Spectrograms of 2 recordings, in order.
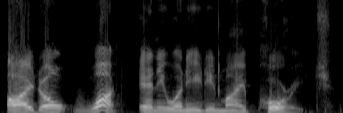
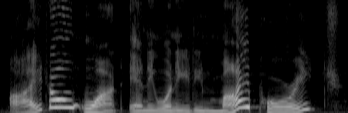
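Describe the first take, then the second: First: Big papa bear voice, punched WANT; booming Papa Bear. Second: Lightly voiced mama bear, swooping up. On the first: Papa Bear objects about his porridge, booming. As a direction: lightly boom it, laying down the law. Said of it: "in his booming voice". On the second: Mama Bear objects about her porridge, lilting rising voice. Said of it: "said Mama Bear in her quiet voice". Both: A narrator's reading.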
